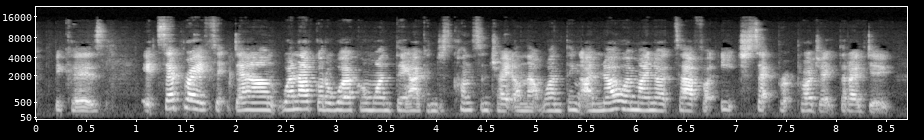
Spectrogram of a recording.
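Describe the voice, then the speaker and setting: A woman with a British accent speaks at a high pitch. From Britain. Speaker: author and blogger. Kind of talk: vlog tutorial. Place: home room. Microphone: webcam.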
